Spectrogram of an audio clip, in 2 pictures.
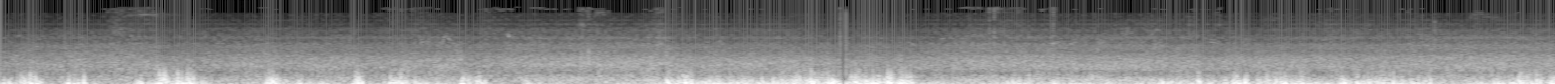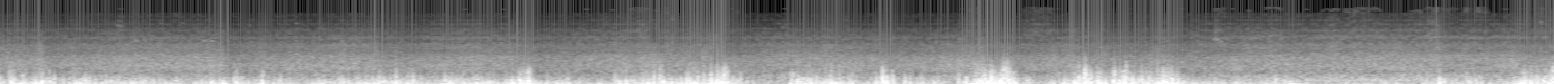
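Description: Wind gusts and rumbles across an open outdoor space.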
